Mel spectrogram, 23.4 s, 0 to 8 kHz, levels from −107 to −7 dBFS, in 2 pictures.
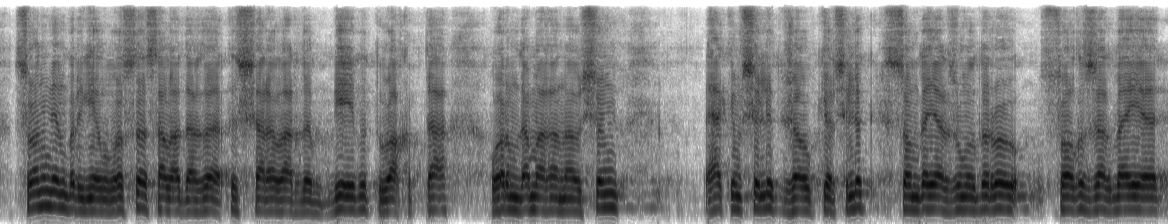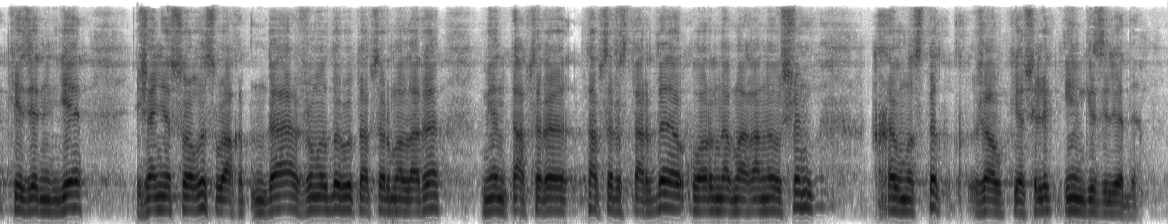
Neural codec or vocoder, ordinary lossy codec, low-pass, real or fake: codec, 16 kHz, 4.8 kbps, FACodec; AAC, 48 kbps; 7.2 kHz; fake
